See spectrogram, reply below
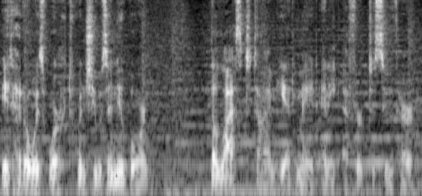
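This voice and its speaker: A man reading a scripted dark fairy tale as a dramatic audiobook narrator. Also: sits low, steady tone, normal speed. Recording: background music behind the voice.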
